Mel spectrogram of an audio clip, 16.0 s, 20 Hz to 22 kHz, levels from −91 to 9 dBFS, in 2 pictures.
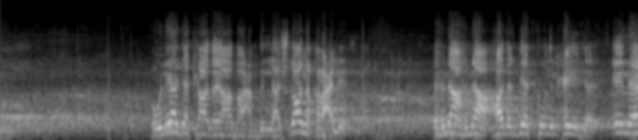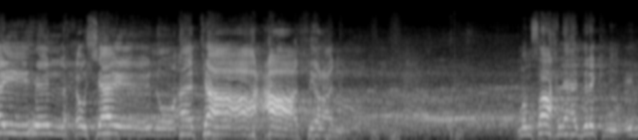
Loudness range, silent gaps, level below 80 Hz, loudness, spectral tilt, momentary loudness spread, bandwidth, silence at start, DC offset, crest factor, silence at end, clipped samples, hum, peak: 8 LU; none; -60 dBFS; -20 LUFS; -3 dB/octave; 19 LU; 14 kHz; 0 s; under 0.1%; 20 dB; 0 s; under 0.1%; none; -2 dBFS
